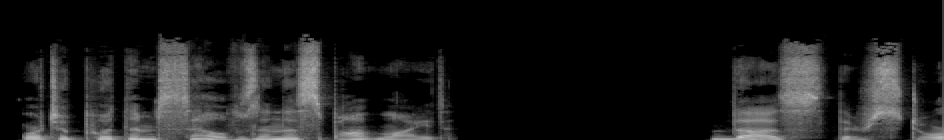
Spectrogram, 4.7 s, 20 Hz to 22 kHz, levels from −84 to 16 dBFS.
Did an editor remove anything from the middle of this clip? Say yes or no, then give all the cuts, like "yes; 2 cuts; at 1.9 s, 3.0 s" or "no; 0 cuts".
no; 0 cuts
